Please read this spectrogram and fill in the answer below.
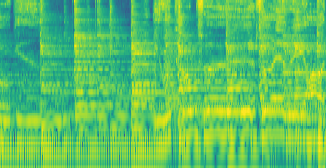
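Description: Acoustic guitar strummed steadily while a man sings a worship song into a microphone.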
